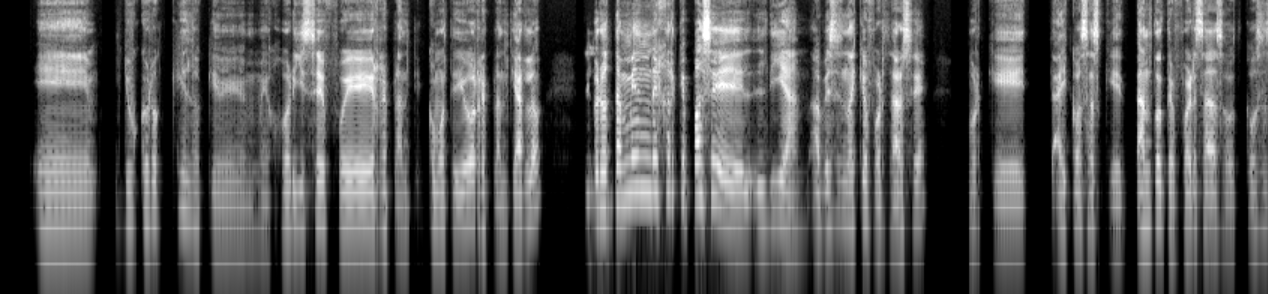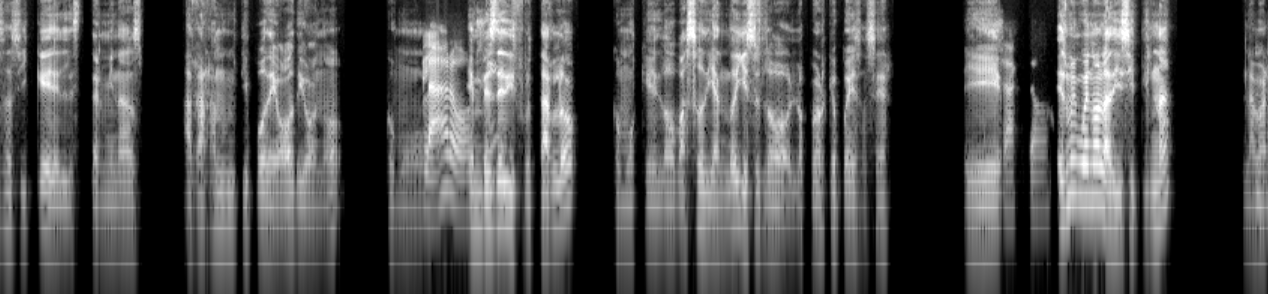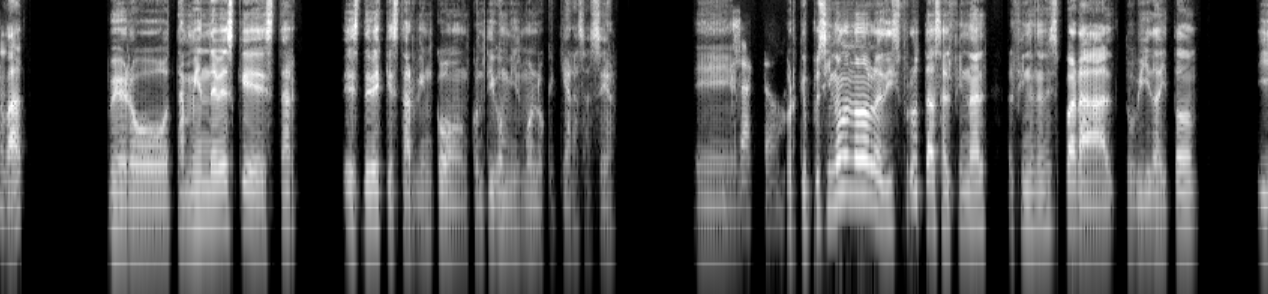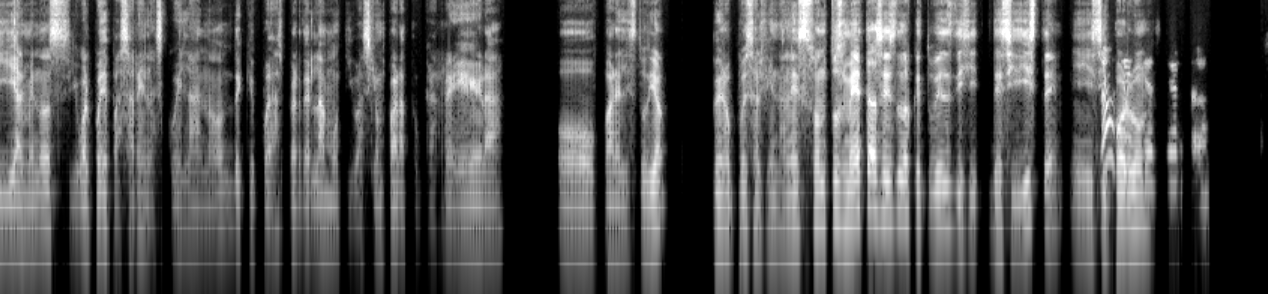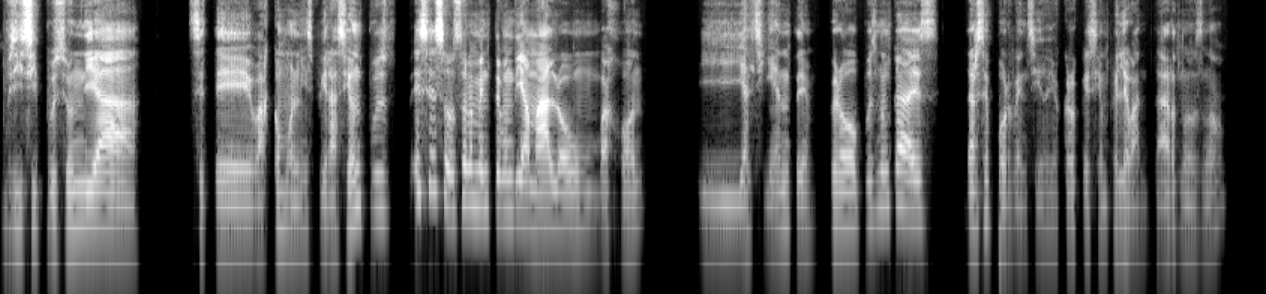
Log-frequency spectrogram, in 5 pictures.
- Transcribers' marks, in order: other background noise
- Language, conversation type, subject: Spanish, podcast, ¿Qué haces cuando pierdes motivación para seguir un hábito?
